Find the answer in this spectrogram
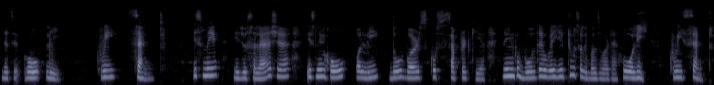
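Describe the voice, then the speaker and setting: A woman teaching basic grammar, explaining in Hindi-Urdu and slowly reading definitions aloud. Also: mid-range voice, warm tone, lo-fi sound. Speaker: English teacher.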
